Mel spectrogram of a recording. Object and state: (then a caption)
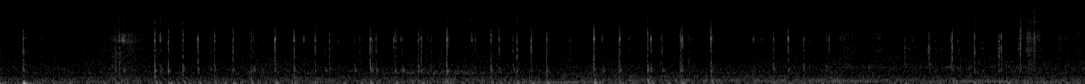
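Molded paper plate. An empty white molded-fiber paper plate resting on a wooden table is tapped and scratched with fingertips and short nails. A quick, uneven series of dry, bright clicks and taps plays, each dying out almost at once. A steady low hum sits quietly underneath.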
